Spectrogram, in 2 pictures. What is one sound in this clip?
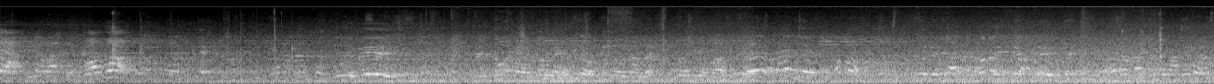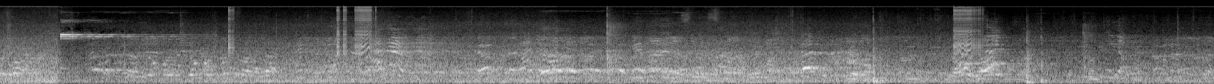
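Young men shout to each other in the distance, outdoors.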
